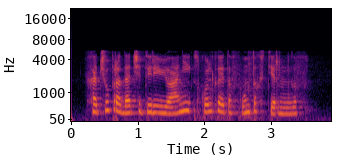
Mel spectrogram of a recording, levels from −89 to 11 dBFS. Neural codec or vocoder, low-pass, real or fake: none; 5.4 kHz; real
